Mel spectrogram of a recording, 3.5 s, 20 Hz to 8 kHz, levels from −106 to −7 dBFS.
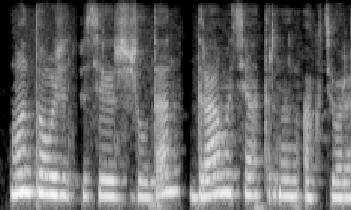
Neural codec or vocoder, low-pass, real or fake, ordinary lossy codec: none; none; real; none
